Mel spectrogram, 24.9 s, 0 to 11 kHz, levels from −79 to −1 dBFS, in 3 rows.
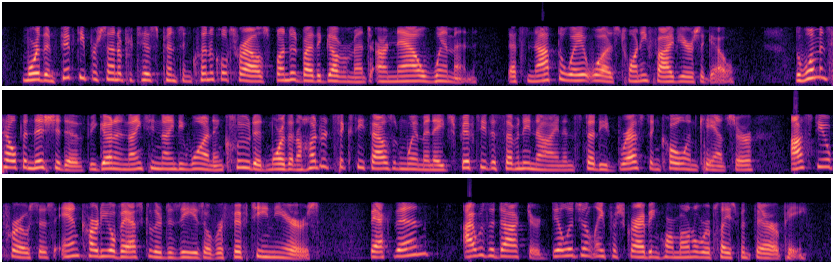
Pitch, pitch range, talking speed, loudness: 220 Hz, 195-245 Hz, 155 wpm, -20 LUFS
